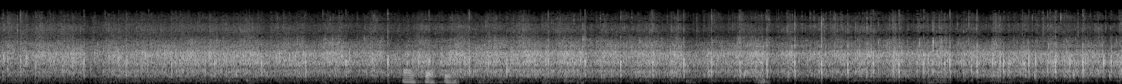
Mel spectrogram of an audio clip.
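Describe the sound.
Sustained audience applause, a dense steady clatter of many hands clapping at even loudness throughout, with a brief spoken thanks heard over it.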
